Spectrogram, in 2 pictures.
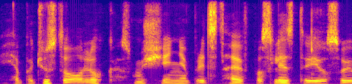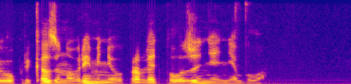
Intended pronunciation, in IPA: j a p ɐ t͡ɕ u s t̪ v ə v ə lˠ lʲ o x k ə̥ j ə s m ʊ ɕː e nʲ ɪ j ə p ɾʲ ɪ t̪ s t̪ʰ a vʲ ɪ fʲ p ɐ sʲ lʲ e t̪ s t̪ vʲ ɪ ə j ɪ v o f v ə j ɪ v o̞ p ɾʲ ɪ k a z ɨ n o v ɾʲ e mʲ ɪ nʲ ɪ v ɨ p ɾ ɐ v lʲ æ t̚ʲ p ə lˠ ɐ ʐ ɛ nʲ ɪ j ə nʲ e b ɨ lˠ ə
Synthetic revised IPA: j a p ɐ t͡ɕ u s t̪ v ə v ə lˠ lʲ o x k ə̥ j ə s m ʊ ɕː e nʲ ɪ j ə p ɾʲ ɪ t̪ s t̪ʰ a vʲ ɪ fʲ p ɐ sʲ lʲ e t̪ s t̪ vʲ ɪ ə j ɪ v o s v ə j ɪ v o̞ p ɾʲ ɪ k a z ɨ n o v ɾʲ e mʲ ɪ nʲ ɪ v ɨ p ɾ ɐ v lʲ æ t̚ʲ p ə lˠ ɐ ʐ ɛ nʲ ɪ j ə nʲ e b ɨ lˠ ə

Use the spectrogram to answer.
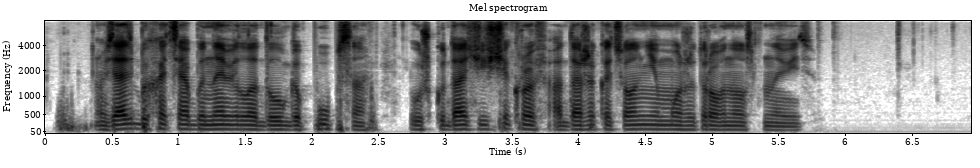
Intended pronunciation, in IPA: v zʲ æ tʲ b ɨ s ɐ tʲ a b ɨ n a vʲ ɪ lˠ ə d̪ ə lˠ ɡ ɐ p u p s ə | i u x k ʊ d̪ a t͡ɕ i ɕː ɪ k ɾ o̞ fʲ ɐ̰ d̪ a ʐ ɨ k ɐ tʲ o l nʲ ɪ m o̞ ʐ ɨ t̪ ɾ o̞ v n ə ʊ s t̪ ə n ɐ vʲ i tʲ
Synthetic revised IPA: v zʲ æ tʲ b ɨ x ɐ tʲ a b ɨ n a vʲ ɪ lˠ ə d̪ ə lˠ ɡ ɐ p u p s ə | i u ʂ k ʊ d̪ a t͡ɕ i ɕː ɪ k ɾ o̞ fʲ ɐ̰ d̪ a ʐ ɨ k ɐ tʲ o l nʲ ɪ m o̞ ʐ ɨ t̪ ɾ o̞ v n ə ʊ s t̪ ə n ɐ vʲ i tʲ

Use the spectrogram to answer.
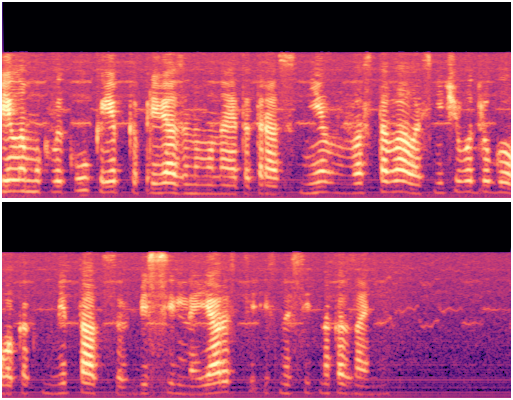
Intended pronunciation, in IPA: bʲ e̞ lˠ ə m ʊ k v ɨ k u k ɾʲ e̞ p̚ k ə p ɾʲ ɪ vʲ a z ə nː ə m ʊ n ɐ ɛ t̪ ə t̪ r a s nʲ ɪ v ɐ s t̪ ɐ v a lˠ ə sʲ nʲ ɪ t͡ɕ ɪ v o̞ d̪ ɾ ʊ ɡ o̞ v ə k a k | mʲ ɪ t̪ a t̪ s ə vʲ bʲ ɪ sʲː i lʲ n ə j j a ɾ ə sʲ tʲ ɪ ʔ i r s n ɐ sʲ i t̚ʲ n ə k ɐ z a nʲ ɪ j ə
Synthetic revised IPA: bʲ e̞ lˠ ə m ʊ k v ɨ k u k ɾʲ e̞ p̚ k ə p ɾʲ ɪ vʲ a z ə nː ə m ʊ n ɐ ɛ t̪ ə t̪ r a s nʲ ɪ v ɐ s t̪ ɐ v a lˠ ə sʲ nʲ ɪ t͡ɕ ɪ v o̞ d̪ ɾ ʊ ɡ o̞ v ə k a k | mʲ ɪ t̪ a t̪ s ə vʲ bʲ ɪ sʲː i lʲ n ə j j a ɾ ə sʲ tʲ ɪ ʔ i s n ɐ sʲ i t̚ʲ n ə k ɐ z a nʲ ɪ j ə

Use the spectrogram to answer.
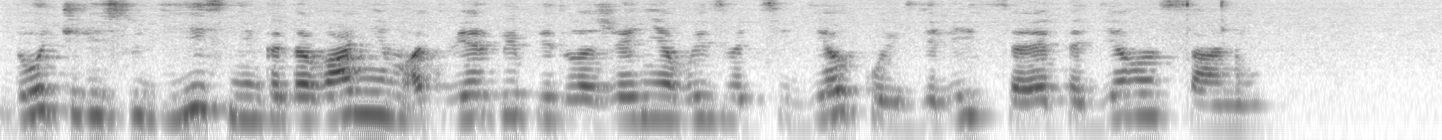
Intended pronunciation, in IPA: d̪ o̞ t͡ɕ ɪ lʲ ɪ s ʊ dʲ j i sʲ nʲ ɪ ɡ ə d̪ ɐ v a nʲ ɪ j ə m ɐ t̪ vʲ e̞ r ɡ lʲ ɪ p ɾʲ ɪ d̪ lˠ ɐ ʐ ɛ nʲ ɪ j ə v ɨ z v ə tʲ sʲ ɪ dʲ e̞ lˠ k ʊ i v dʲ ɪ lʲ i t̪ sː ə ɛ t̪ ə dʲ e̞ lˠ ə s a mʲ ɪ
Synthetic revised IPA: d̪ o̞ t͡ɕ ɪ ɾʲ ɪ s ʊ dʲ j i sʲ nʲ ɪ ɡ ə d̪ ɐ v a nʲ ɪ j ə m ɐ t̪ vʲ e̞ r ɡ lʲ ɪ p ɾʲ ɪ d̪ lˠ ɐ ʐ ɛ nʲ ɪ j ə v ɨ z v ə tʲ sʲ ɪ dʲ e̞ lˠ k ʊ i v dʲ ɪ lʲ i t̪ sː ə ɛ t̪ ə dʲ e̞ lˠ ə s a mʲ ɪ

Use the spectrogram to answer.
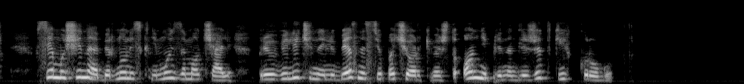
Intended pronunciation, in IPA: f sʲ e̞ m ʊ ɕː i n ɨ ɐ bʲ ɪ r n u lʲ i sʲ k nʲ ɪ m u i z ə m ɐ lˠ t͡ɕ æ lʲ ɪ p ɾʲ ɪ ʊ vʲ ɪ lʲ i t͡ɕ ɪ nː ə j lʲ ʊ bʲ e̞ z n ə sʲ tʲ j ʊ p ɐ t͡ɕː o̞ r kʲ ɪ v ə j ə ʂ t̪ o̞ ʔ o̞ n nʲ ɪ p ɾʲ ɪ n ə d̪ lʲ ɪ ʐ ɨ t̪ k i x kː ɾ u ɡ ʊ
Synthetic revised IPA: f sʲ e̞ m ʊ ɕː i n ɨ ɐ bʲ ɪ r n u lʲ ɪ sʲ k nʲ ɪ m u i z ə m ɐ lˠ t͡ɕ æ lʲ ɪ p ɾʲ ɪ ʊ vʲ ɪ lʲ i t͡ɕ ɪ nː ə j lʲ ʊ bʲ e̞ z n ə sʲ tʲ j ʊ p ɐ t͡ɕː o̞ r kʲ ɪ v ə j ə ʂ t̪ o̞ ʔ o̞ n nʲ ɪ p ɾʲ ɪ n ə d̪ lʲ ɪ ʐ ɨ t̪ k i x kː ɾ u ɡ ʊ

